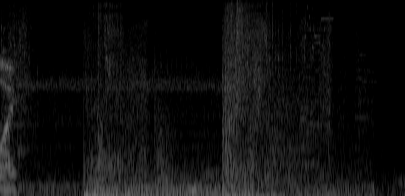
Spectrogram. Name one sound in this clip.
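A gun fires with loud bursts.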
